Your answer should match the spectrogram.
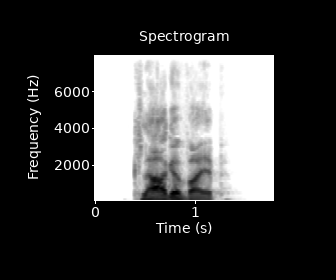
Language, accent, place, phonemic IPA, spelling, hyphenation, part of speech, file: German, Germany, Berlin, /ˈklaːɡəˌvaɪ̯p/, Klageweib, Kla‧ge‧weib, noun, De-Klageweib.ogg
- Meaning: female professional mourner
